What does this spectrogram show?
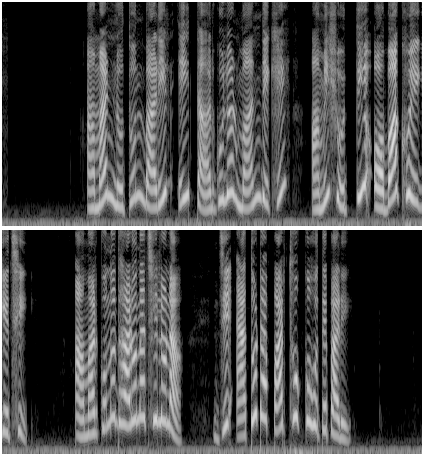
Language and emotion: Bengali, surprised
